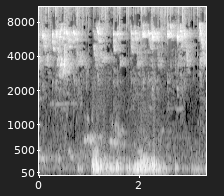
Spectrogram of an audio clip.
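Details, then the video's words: Over a hundred free Saffron finches gathered to feed in a backyard, singing together: a dense, busy chorus of high chirps and twitters with a few deeper thumps and rustles through the middle. "Canário da Terra livre em meu quintal e cantando"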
